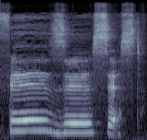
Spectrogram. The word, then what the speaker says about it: physicist: There's different syllables here, so say it with me. Physicist.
